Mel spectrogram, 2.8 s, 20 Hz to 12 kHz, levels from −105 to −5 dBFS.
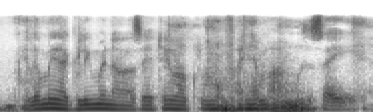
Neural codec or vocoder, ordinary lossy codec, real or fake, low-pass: codec, 16 kHz, 1 kbps, X-Codec, WavLM features, trained on Multilingual LibriSpeech; none; fake; 7.2 kHz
